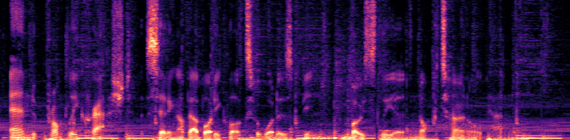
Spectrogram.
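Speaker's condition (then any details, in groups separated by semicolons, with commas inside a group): No condition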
